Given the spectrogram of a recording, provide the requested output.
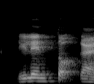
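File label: "dilentokkan", Malay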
